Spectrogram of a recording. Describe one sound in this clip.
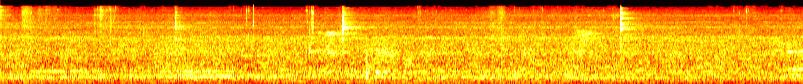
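Dry beans rattle as a metal scoop dips into a glass jar.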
